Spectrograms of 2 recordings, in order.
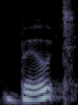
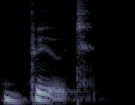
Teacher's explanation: So in a word like boot, your ooh will move forward. So he's going to say something more like boot, and she's going to say something more like boot, super forward in the mouth. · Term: ooh fronting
